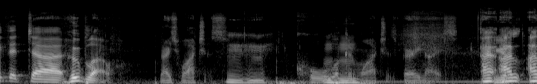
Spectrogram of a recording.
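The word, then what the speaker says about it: Hublot: I will say that who blow nice watches I like dressing up the Millat who blow yeah there's a silent letter in there to h ub l OT if you want to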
